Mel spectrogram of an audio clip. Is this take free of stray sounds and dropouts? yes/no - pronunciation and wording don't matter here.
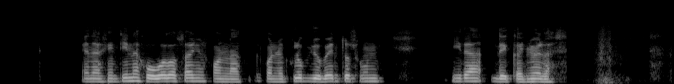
no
